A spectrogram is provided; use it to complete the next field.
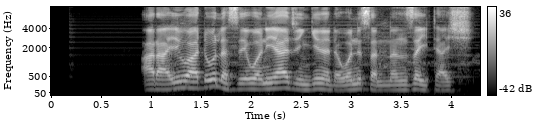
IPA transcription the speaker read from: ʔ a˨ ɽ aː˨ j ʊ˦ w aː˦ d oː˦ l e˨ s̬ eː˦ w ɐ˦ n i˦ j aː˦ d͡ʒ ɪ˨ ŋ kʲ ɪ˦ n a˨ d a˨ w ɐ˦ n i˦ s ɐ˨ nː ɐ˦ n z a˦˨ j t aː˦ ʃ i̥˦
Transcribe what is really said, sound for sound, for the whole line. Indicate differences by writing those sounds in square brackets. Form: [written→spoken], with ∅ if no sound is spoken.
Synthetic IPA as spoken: ʔ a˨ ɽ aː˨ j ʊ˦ w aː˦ d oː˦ l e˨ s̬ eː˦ w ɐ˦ n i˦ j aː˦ d͡ʒ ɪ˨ ŋ [kʲ→ɡʲ] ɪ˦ n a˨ d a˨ w ɐ˦ n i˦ s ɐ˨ nː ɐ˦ n z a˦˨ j t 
